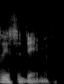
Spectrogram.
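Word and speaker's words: Lisa Demuth: She told us all that it rhymes with Joe Namath. So if you can remember Joe Namath, you'll remember Lisa James. Okay, so I had it right. So it is Lisa Namath.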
